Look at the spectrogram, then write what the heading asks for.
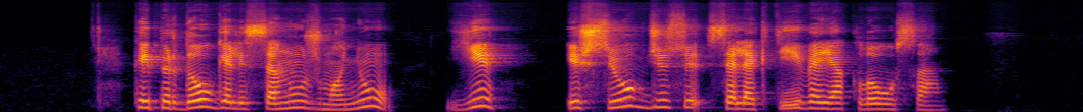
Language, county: Lithuanian, Klaipėda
